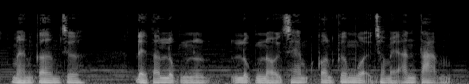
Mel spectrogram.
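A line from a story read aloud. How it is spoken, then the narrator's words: Drowsy mumbled question. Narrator (Vietnamese): Mắt tôi nhắm nghiền, miệng lẩm bẩm hỏi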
